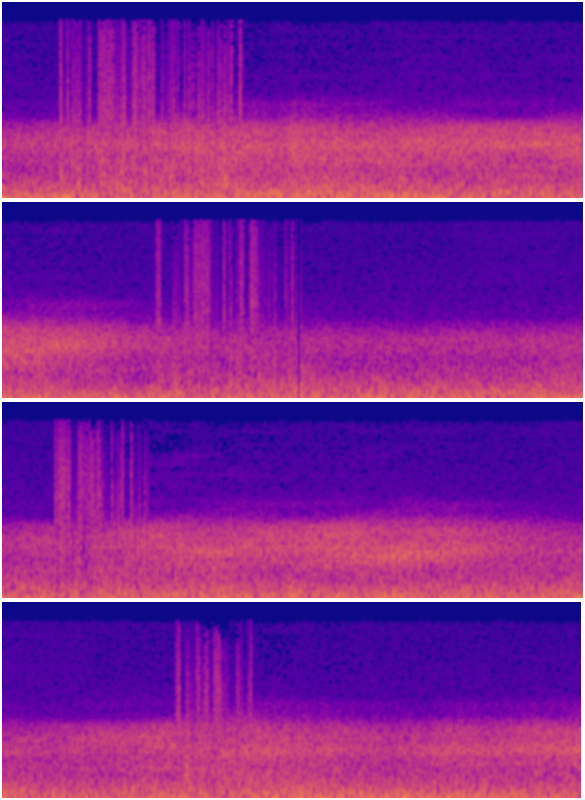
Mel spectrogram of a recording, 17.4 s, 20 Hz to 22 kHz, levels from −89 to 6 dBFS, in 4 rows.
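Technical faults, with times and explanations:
0.43–1.79 s, 5.51–6.59 s, 9.11–9.81 s, 14.37–14.94 s: loose connector crackle. A worn or dirty contact in the signal path keeps making and breaking as it shifts, chopping the signal into fragments, so each burst comes through as irregular scratchy crackle lasting from about half a second to over a second.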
